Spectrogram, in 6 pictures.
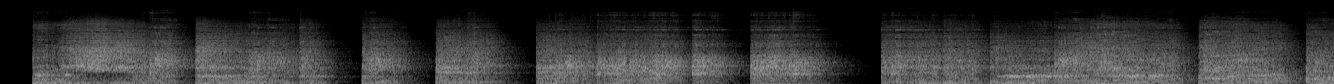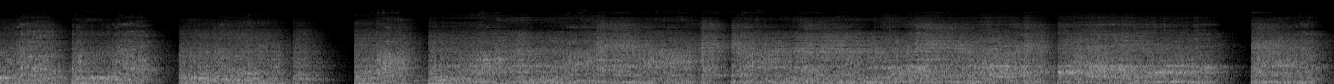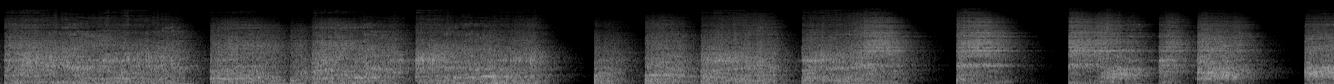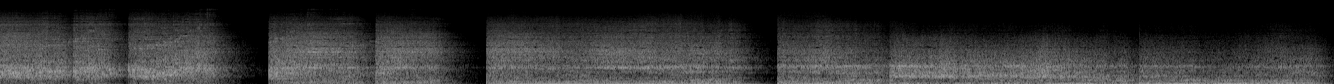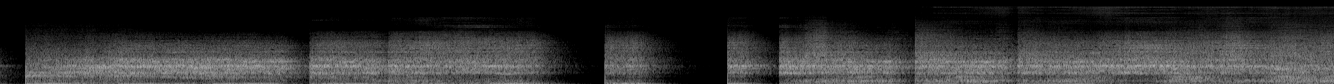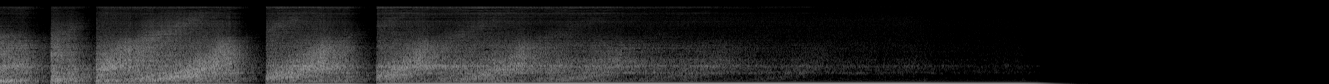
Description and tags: small room for interpretation
I used Ableton's:
- Grain Delay (Spray: 80ms, Frequ: 43 Hz, rndPitch: 3.19, Fdb: 65, Wet: 70%)
- Compressor with very slow Release as kind of an Amp-Follower
- Carefully adjusted Gate with 111ms Release
- very short SimpleDelay
- Overdrive
- Short Reverb
Original Sample:
atmo, continuum-1, drive, electronic, overdrive, percussive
